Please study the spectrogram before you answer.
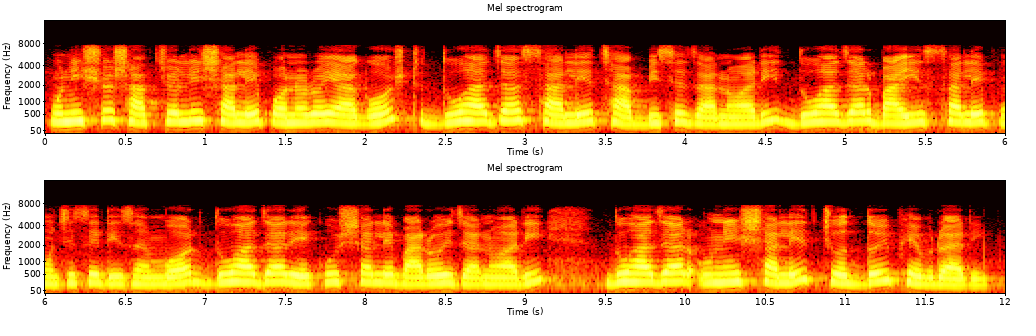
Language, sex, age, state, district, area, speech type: Bengali, female, 45-60, West Bengal, Jalpaiguri, rural, spontaneous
